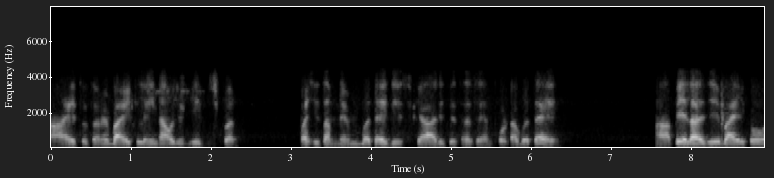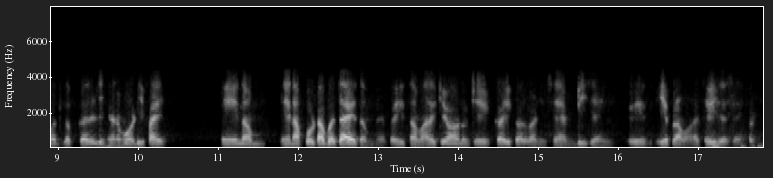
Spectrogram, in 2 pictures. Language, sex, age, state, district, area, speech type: Gujarati, male, 18-30, Gujarat, Aravalli, urban, conversation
